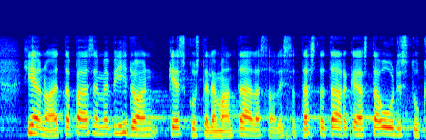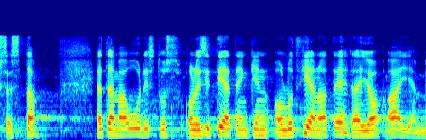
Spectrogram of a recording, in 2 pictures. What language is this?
Finnish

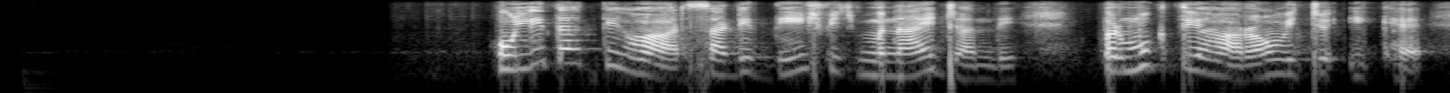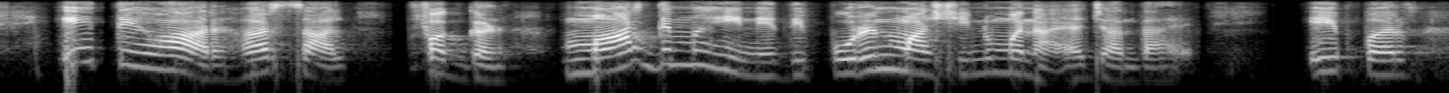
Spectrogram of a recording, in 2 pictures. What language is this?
Punjabi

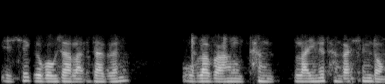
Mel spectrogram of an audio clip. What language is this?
Bodo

